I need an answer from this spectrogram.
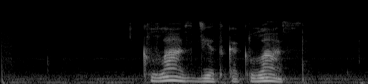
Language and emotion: Russian, positive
